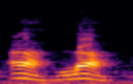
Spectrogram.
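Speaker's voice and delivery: "Ah, la" with the a of "cat"; thin, fronted vowel in "la", like "bat"; light fatha vowel. Shown as a demonstration. Teacher comparing the fatha to English cat, thin vowel demonstrated. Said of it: "Very similar sounding".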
